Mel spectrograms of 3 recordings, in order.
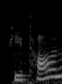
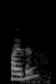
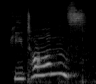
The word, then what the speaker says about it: piton: It's not Python, it's P-I-T-O-N. Like an I, not a Y.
